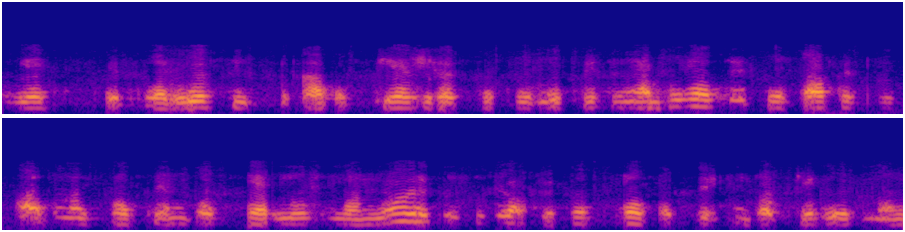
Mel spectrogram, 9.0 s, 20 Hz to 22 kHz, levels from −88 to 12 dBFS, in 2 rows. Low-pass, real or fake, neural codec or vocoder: 5.4 kHz; fake; codec, 24 kHz, 1.5 kbps, HILCodec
